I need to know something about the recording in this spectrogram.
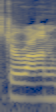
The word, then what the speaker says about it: Jiron: safety and joining us now as Captain Doron with more on that and did I say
